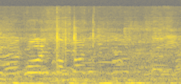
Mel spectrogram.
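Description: Music with singing over a pulsing bass beat, mixed with the chatter of a large crowd.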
